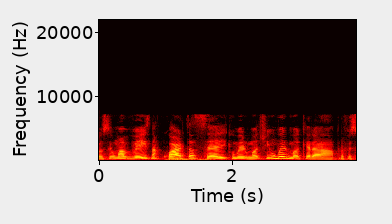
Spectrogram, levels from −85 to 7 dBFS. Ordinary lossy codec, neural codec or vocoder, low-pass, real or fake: AAC, 32 kbps; none; 7.2 kHz; real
